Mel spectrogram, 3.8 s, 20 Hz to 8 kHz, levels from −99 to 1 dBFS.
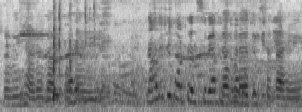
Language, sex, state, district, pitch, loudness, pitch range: Marathi, female, Maharashtra, Mumbai Suburban, 245 Hz, -23 LUFS, 225-320 Hz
